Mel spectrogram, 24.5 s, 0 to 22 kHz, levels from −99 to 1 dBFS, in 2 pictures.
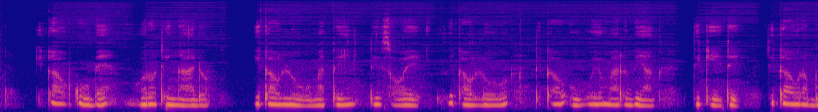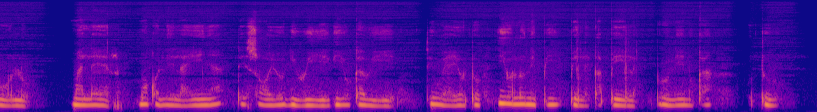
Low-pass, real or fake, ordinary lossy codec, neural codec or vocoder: none; real; none; none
